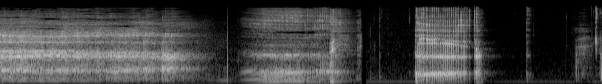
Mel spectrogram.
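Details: Several long, loud, deliberate voiced burps, the first about two seconds, then shorter ones; burping.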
